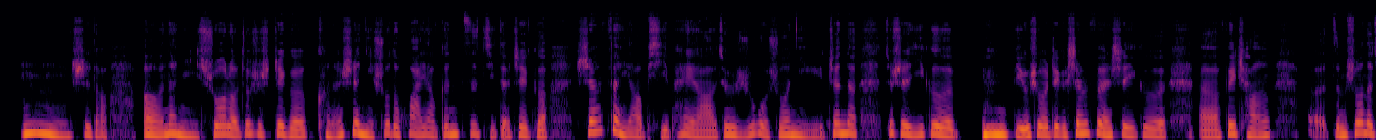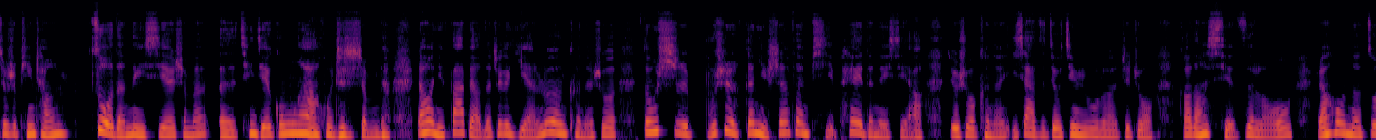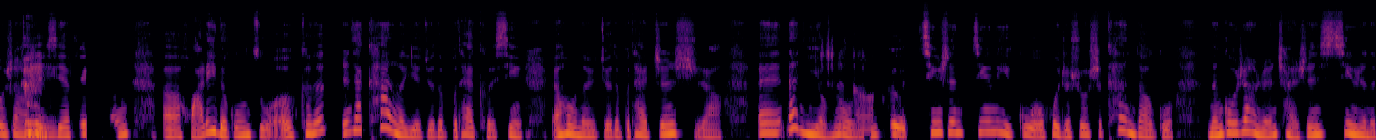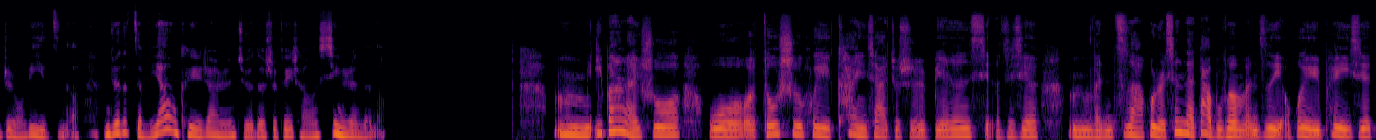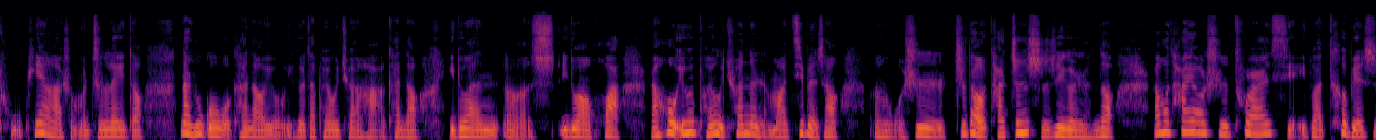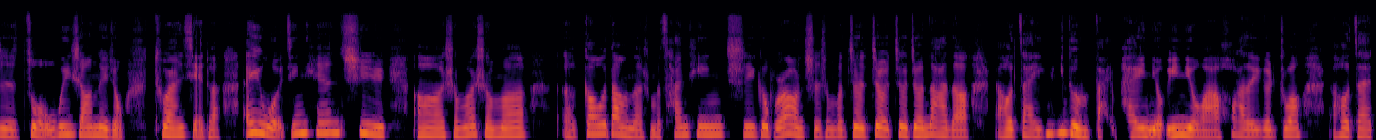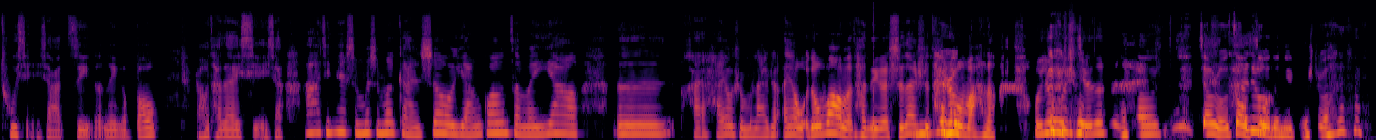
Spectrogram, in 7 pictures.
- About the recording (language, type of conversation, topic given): Chinese, podcast, 在网上如何用文字让人感觉真实可信？
- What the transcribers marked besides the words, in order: laughing while speaking: "是什么的"; laughing while speaking: "对"; in English: "brunch"; put-on voice: "啊，今天什么什么感受，阳光怎么样，嗯"; laugh; unintelligible speech; laughing while speaking: "太肉麻了"; laughing while speaking: "是吧？"; laugh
